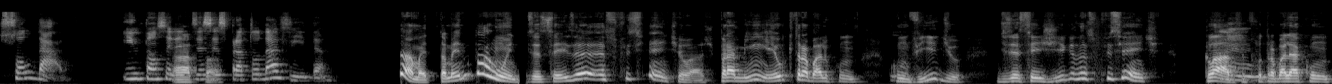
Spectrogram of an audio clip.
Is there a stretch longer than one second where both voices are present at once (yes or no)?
no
